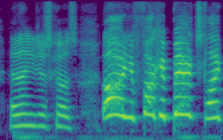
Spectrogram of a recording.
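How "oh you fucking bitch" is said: mock very high, very loud, shrill, screaming angry freak-out. Telling a story, acting out a man freaking out at a woman. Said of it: "he freaks out on her".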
